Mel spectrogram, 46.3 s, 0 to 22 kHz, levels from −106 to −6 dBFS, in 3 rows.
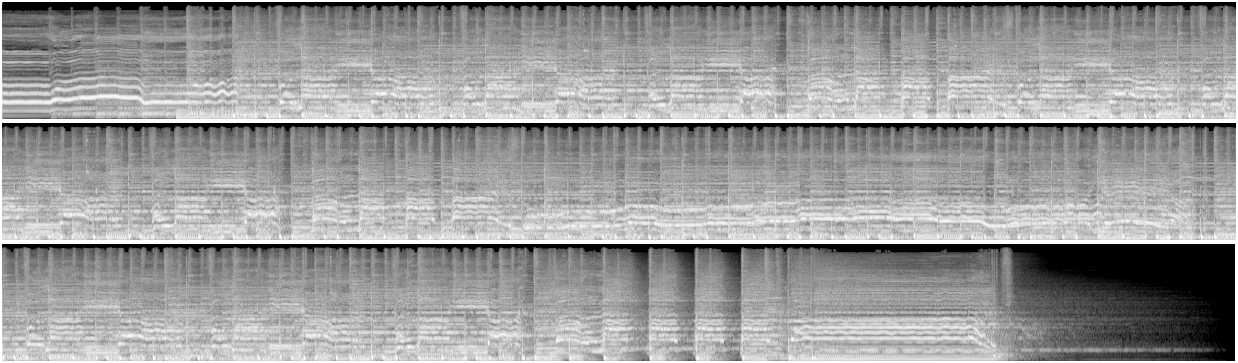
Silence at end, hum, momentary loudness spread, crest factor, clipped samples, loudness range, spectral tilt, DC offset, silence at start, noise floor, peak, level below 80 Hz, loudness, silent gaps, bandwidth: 2.55 s; none; 2 LU; 12 dB; under 0.1%; 2 LU; -5 dB/octave; under 0.1%; 0 s; -78 dBFS; 0 dBFS; -26 dBFS; -13 LUFS; none; 19 kHz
